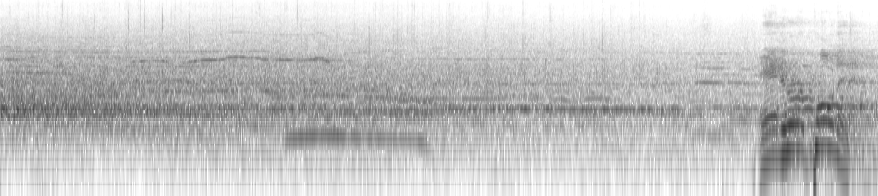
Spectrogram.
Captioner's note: cheers and boos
